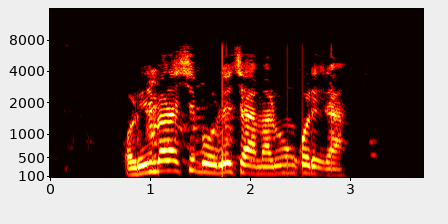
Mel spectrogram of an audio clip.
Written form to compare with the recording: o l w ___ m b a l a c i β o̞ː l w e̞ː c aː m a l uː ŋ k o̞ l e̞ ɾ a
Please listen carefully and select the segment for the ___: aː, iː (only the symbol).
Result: iː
